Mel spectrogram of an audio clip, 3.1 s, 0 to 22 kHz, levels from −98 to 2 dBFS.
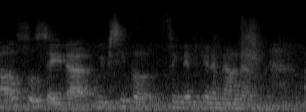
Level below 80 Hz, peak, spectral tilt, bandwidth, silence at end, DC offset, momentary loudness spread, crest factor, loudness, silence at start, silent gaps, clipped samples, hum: -80 dBFS; -40 dBFS; -5 dB/octave; 16 kHz; 0 s; under 0.1%; 5 LU; 18 dB; -57 LUFS; 0 s; none; under 0.1%; none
